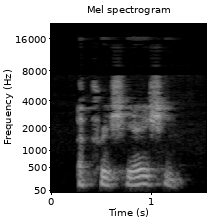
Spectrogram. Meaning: 1. The act of appreciating 2. A fair valuation or estimate of merit, worth, weight, etc.; recognition of excellence; gratitude and esteem 3. Accurate perception; true estimation 4. A rise in value
- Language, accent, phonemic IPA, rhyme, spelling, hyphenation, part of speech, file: English, Southern England, /əˌpɹiː.ʃiˈeɪ.ʃən/, -eɪʃən, appreciation, ap‧pre‧ci‧a‧tion, noun, LL-Q1860 (eng)-appreciation.wav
